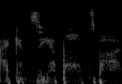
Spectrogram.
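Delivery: very quiet, breathy whisper. Retelling a discreet remark about a bald spot: imitating a whisper. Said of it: "whispered to me".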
